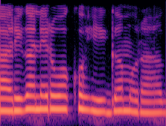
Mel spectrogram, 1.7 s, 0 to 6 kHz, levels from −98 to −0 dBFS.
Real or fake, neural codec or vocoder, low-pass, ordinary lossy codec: real; none; 5.4 kHz; none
